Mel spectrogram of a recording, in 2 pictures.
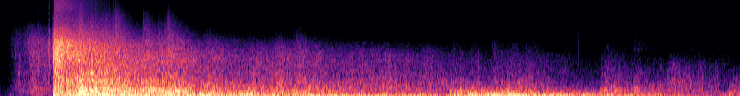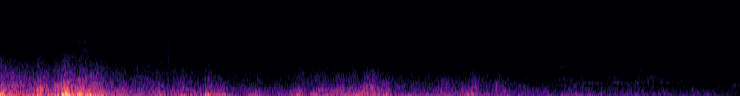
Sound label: lightning and thunderclap; sound effects and sound reinforcement; The Passion of Dracula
